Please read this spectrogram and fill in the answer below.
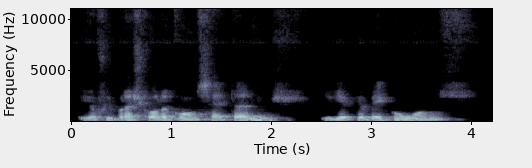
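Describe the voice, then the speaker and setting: Audible room echo surrounds a man's voice. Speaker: former fisherman and farm worker. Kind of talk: interview. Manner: halting.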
